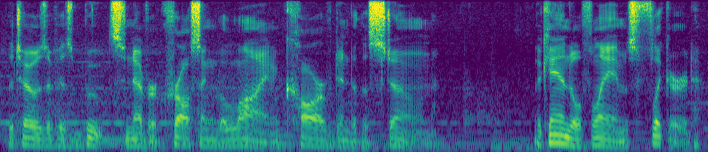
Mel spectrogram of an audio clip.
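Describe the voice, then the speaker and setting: A man narrates a dark fantasy tale in a measured, even way. His voice is very deep and his pace unhurried. Faint music plays quietly behind him. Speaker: author reading his own fiction.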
